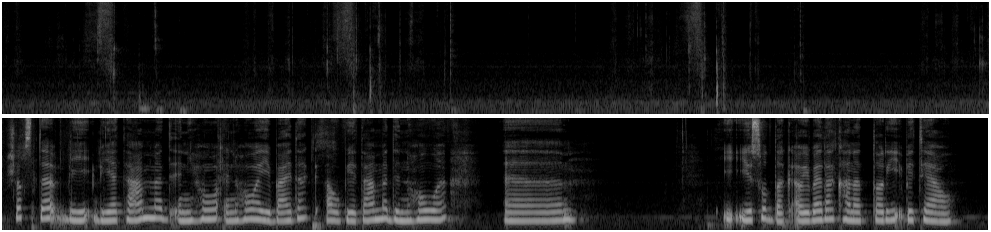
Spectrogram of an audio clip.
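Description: Playing cards are laid down and slid across a smooth table.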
